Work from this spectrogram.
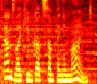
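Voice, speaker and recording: An actress playing a calm, polite, composed female warrior-diplomat in a video game. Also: mid-range voice, normal speed, loud music behind the voice, lightly acted.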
